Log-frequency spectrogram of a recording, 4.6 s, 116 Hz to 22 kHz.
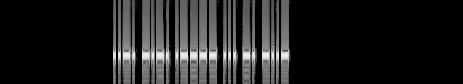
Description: Morse code, heard as a keyed tone, about 49 wpm, 700 Hz. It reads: FC1SNX
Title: DXCC-100 Call Signs - 6 Characters - 50wpm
